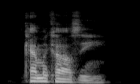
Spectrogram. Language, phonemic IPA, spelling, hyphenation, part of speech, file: English, /ˌkɐː.mɪˈkɐː.ziː/, kamikaze, ka‧mi‧ka‧ze, noun / verb / adjective, En-au-kamikaze.ogg
- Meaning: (noun) 1. An attack requiring the suicide of the one carrying it out, especially when done with an aircraft 2. One who carries out a suicide attack, especially with an aircraft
